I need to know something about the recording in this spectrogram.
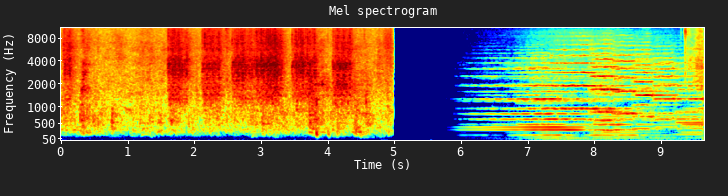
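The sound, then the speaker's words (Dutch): A dense flurry of camera shutter clicks rattles away for several seconds during an official opening, as Queen Máxima signs her name on a piece later to be etched into a window, then cuts to a brief silence before tonal music fades in. “Ja, u hoorde het camera geklik en dat was de officiële openingshandeling door het zetten van een handtekening, haar naam, van koningin”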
